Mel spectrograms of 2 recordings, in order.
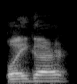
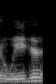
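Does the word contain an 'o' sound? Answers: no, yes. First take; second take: yes; no. First: The word is said with an 'o' sound. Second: The word is said without an 'o' sound. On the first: This is the proper way to say it. "but it's Uyghur" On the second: This is the everyday way people say it. "I say Uyghur because colloquially that's how we say it"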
